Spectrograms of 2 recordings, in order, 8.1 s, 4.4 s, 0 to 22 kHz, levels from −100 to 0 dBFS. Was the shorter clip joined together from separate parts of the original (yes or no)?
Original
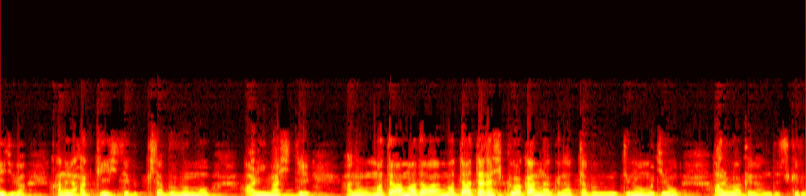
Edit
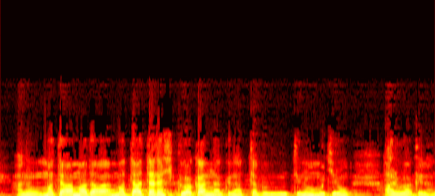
no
